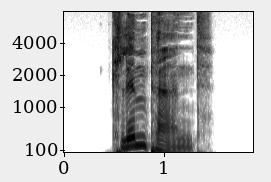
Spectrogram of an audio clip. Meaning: present participle of klimpern
- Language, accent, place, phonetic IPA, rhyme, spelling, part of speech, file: German, Germany, Berlin, [ˈklɪmpɐnt], -ɪmpɐnt, klimpernd, verb, De-klimpernd.ogg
